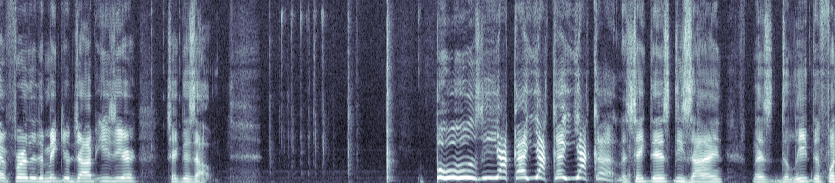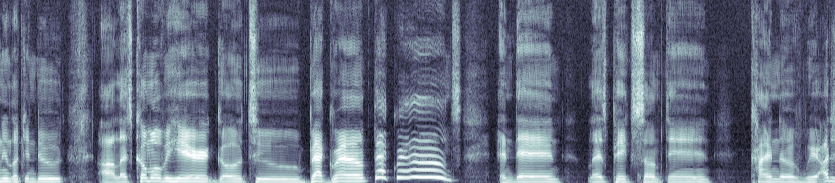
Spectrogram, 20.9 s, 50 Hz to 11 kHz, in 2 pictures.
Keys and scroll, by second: 3.2 shift+c.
